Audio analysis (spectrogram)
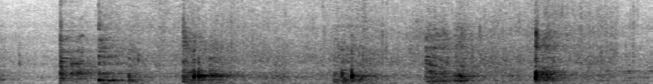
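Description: Aromatics go into a wok for a Sichuan farmhouse pork stir-fry, with a soft, ongoing sizzle and several distinct scraping strokes of the spatula against the pan, close and fairly quiet.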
